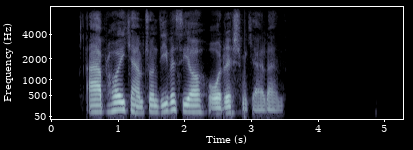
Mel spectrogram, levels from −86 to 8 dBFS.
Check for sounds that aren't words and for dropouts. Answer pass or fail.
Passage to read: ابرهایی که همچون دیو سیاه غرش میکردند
pass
